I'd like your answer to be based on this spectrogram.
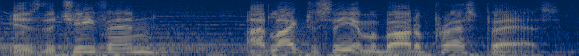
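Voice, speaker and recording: A mild-mannered male reporter talks politely in a bright, fairly high voice that swoops widely. It is vintage 1940s cartoon acting. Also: sing-song, a little fast, soft background music, poor audio.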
